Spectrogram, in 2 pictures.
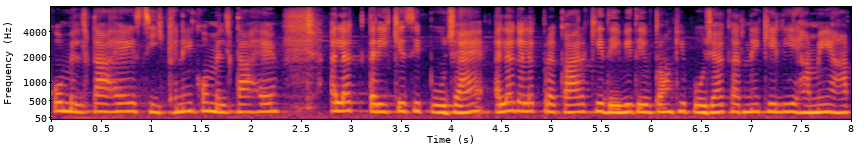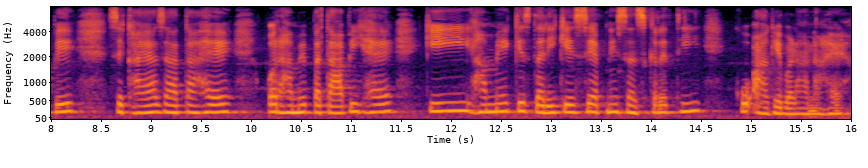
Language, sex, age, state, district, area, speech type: Hindi, female, 30-45, Madhya Pradesh, Jabalpur, urban, spontaneous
